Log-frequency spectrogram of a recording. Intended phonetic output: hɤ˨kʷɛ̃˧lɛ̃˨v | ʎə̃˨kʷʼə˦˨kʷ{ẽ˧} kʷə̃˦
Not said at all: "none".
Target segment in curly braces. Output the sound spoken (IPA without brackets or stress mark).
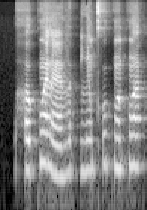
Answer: ẽ˧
